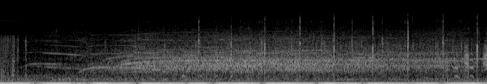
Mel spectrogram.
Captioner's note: cheering and applause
